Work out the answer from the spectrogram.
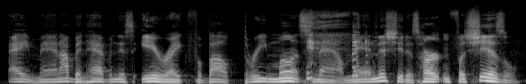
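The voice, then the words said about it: Imitates a rapper's voice. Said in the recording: “Can you do Diddy talking to Snoop? ... Can Snoop tell Diddy that he has an earache? ... rappers”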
